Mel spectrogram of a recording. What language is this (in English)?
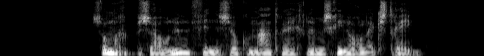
Dutch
